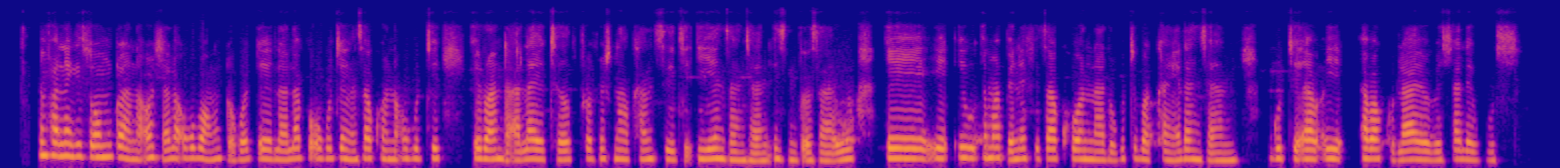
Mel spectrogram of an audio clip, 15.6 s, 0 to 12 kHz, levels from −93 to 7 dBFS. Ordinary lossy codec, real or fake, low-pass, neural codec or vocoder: Opus, 16 kbps; real; 7.2 kHz; none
